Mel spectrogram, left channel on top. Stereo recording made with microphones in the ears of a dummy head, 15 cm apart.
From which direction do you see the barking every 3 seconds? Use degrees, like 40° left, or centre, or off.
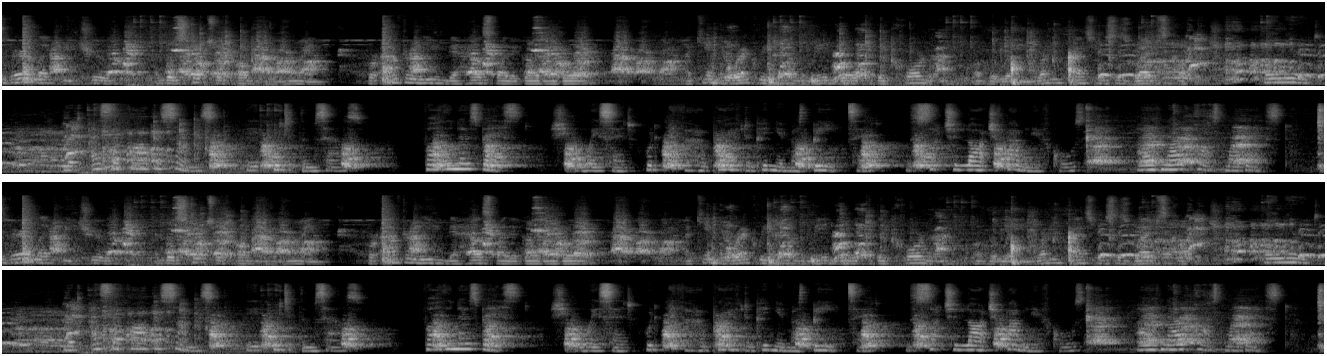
30° right, 30° right, 30° right, 10° right, 20° left, 20° left, 20° left, 20° left, 20° left.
